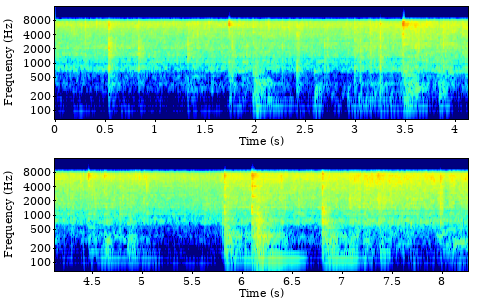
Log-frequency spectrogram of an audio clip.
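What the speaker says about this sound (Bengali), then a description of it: "কেটে রাখা মূলোর শাকটাকে আমি শুকনো লঙ্কা আর কালো জিরে ফোড়ন দিয়ে এখন ভাজছি" Chopped radish greens frying in a pan with dried red chilli and nigella seeds, a steady close sizzle broken by a spatula's scrapes and stirring knocks, with a heavier clatter near the six-second mark.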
